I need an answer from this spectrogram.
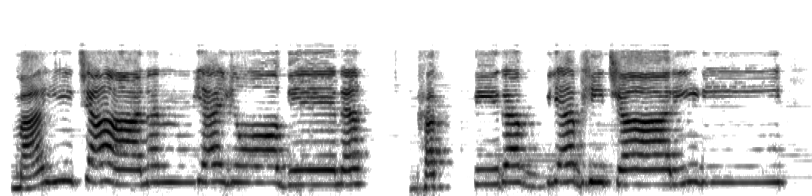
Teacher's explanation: Bhakti, bha is Mahaprana. · Here Ananya Yogena, na is a hrasva. So please do not prolong it while chanting.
